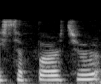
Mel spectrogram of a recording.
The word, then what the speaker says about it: supporter: Now, remember, with that T at the end of supporter, okay, instead of saying supporter and pronouncing that as a T, we would pronounce that as a D.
